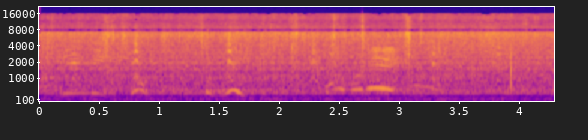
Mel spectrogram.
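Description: Outdoor ambience of a lake swimming race: a steady hiss of wind and splashing water, with several short faint calls rising and falling over it.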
